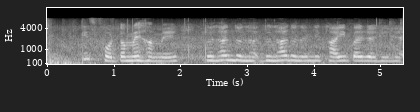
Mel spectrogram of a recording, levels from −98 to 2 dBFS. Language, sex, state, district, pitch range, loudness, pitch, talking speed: Hindi, female, Bihar, Katihar, 255-275 Hz, -15 LUFS, 265 Hz, 125 wpm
